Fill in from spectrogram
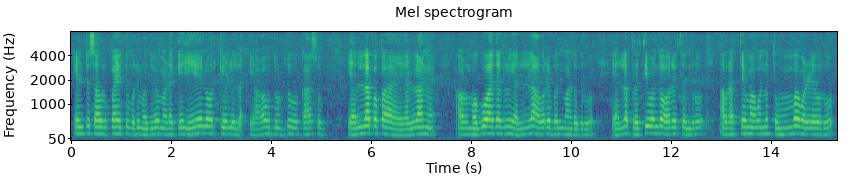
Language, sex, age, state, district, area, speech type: Kannada, female, 60+, Karnataka, Mandya, urban, spontaneous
